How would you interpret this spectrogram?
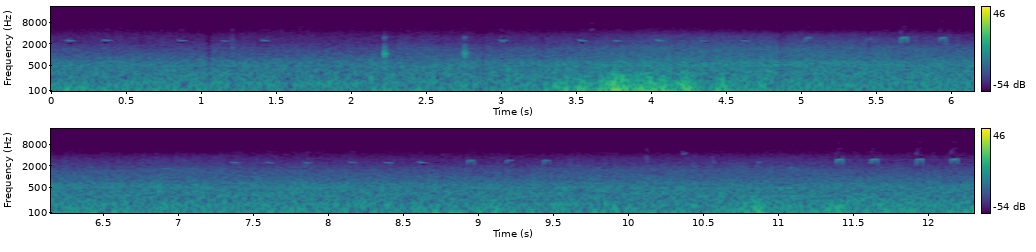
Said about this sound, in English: Pointed at the wild bird now. He's up in the pine tree. The decoys are just giving soft alarm calls, and so is the wild bird, now tooping. Very soft toops and alarms.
